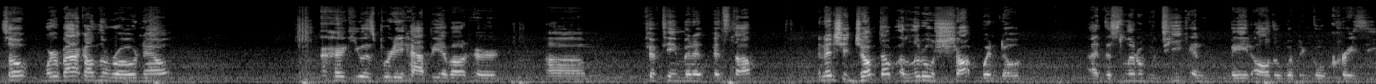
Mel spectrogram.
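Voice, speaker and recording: A man speaks at a moderate pace with ordinary pitch variation and long, frequent pauses, in a dry sound with no echo over noticeable background noise. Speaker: vlogger. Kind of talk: casual vlog chat. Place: car. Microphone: phone near.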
